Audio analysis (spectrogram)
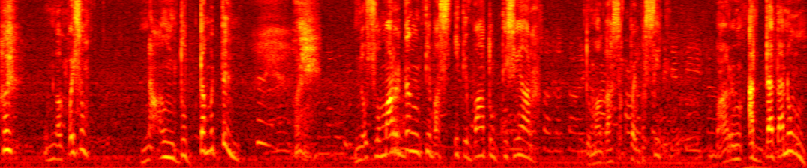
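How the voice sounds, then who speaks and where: A woman's voice: on the high side, lively intonation, measured pace, long pauses, over music. A woman playing a vain, grumbling traveller in a radio comedy drama, with an Ilocano accent.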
